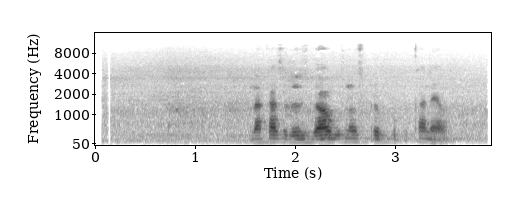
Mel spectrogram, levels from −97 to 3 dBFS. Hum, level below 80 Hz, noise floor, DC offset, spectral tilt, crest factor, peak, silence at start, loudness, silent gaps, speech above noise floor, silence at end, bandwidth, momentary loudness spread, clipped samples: none; -86 dBFS; -56 dBFS; under 0.1%; -5.5 dB/octave; 24 dB; -10 dBFS; 0.75 s; -31 LUFS; none; 26 dB; 0.45 s; 10.5 kHz; 27 LU; under 0.1%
